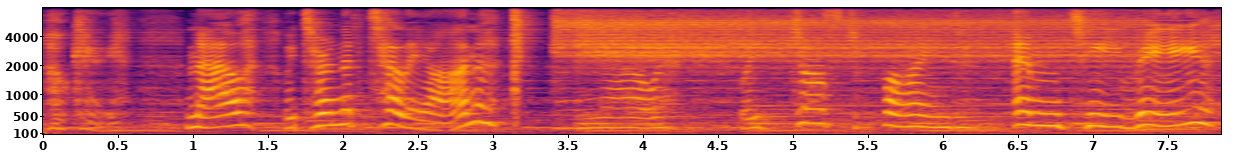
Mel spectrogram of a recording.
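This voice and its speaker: High-voiced commanding woman space captain. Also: animated, over music, exaggerated voice. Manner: deliberate, commanding. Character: brisk, commanding female spaceship captain taking charge. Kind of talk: comic sci-fi radio play acting.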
